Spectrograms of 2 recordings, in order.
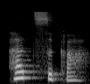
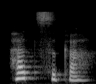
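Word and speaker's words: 二十日: Tanggal 20, Hatsuka. Hatsuka. Jadi beda banget ya, tanggal 20 ini adalah cara baca yang khusus.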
